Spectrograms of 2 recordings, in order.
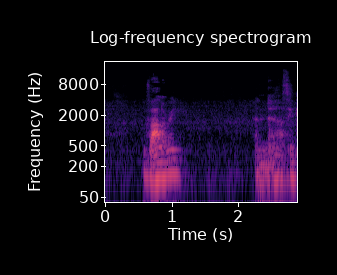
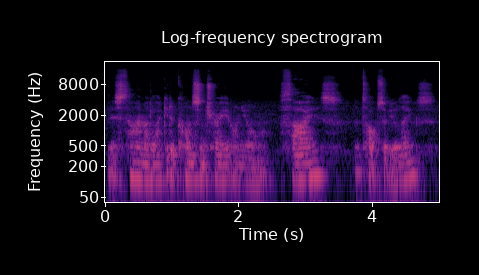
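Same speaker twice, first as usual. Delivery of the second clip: guided meditation. Acted. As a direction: ease them into relaxation.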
